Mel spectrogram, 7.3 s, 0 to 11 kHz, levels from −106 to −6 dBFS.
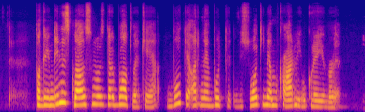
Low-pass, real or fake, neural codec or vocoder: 9.9 kHz; fake; codec, 24 kHz, 0.9 kbps, WavTokenizer, medium music audio release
